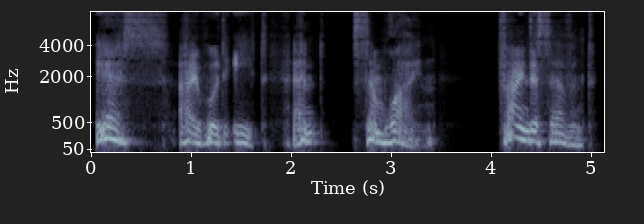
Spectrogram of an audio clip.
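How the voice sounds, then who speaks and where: A man voicing a young emperor in an audiobook, imperious yet fragile and weary, with a halting, strained delivery. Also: fairly high pitch, expressive, creaky, husky, pitched above the performer's own voice, heavily acted. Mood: brittle, insistent. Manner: halting, strained, swinging between command and fragility. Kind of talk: audiobook character acting.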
